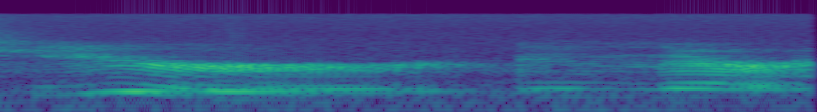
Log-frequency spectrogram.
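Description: A low, drawn-out voice-like sound in two long stretches, with a short break about two and a half seconds in.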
